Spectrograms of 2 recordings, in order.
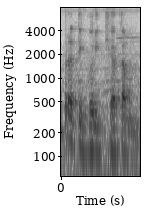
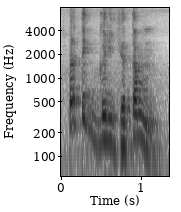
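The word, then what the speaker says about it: प्रतिगृह्यताम्: ने मुझे पूछा है ये प्रतिगृह्यतम यानी कि म होगा या फिर अनुस्वर होगा। तो क्या होता है जब हम उच्चारण कर रहे हैं संस्कृत में प्रतिगृह्यतम इस प्रकार से जब हम कर रहे हैं, तो वो ना प्रतिगृह्यतम अत्यंत अनुस्वर कई समय जो है वो सुनाई देता है, पर असल में जो है वो म है।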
